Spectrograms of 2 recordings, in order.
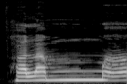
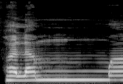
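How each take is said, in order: First: Said in the usual way. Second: ফালাম্মা chanted very slowly, mim doubled with nasal ghunna held; tajweed recitation. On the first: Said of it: "এখানে প্রথমে আমরা বললাম". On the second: Shown as a demonstration. Teacher showing students how to recite the word, slow chanted ghunna. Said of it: "তাহলে এখানে বলবেন".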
